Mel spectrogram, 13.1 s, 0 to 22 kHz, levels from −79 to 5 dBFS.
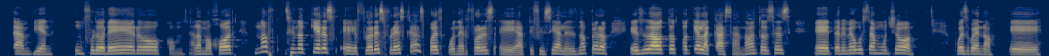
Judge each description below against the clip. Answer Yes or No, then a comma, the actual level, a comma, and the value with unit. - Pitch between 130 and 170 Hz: No, high, 215 Hz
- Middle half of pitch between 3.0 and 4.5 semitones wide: Yes, average, 3.4 semitones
